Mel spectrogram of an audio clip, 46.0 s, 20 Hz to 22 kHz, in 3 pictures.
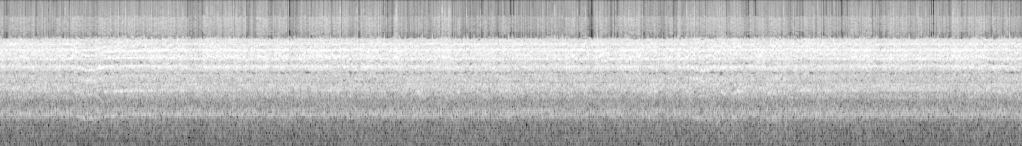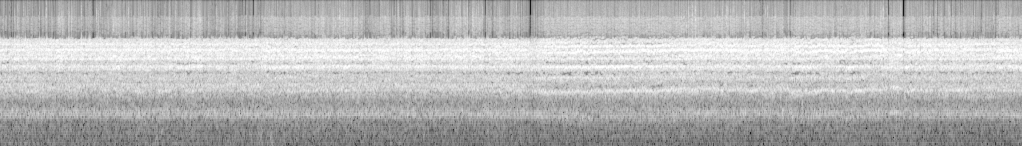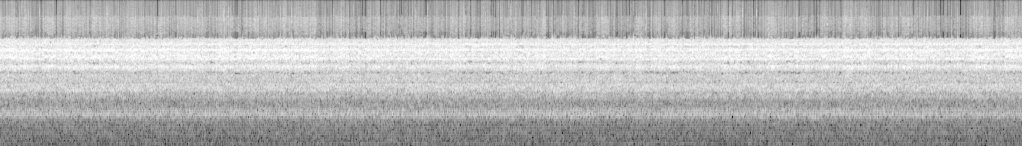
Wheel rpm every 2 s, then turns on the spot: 230, 230, 230, 230, 230, 230, 230, 230, 230, 230, 230, 230, 220, 230, 230, 230, 230, 230, 230, 230, 240, 230, 230.
none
